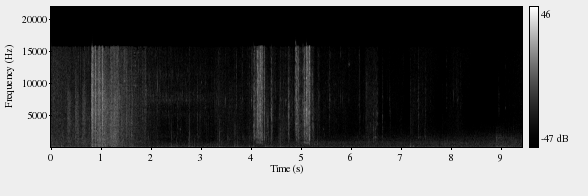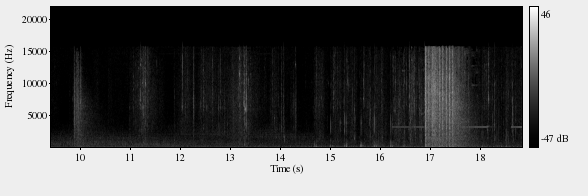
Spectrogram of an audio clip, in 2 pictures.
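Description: Rapid gunfire bursts out loudly in short volleys.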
